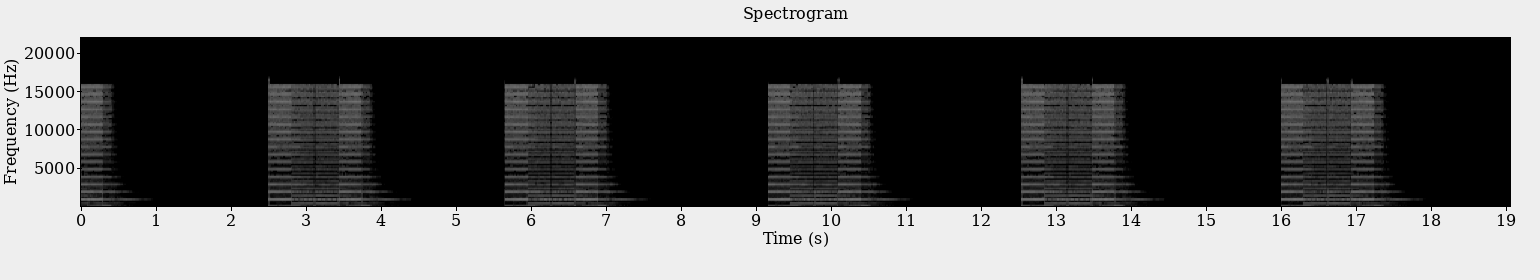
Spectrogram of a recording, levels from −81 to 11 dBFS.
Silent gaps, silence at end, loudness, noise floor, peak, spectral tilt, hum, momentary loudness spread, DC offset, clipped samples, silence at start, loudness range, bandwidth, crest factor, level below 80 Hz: 1.35-2.50 s, 4.81-5.65 s, 7.95-9.16 s, 11.46-12.54 s, 14.84-16.00 s, 18.30-18.38 s; 0.65 s; -36 LUFS; -79 dBFS; -20 dBFS; 2.5 dB/octave; none; 14 LU; under 0.1%; under 0.1%; 0 s; 2 LU; 16 kHz; 22 dB; -68 dBFS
